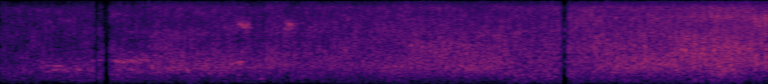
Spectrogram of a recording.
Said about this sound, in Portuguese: Tá chovendo aí? Não, é que a gente está na rua, aí tem todo barulho de carro, moto.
